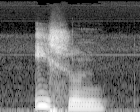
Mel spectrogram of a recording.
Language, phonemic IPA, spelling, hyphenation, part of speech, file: Greek, /ˈisun/, ήσουν, ή‧σουν, verb, El-ήσουν.ogg
- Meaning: second-person singular imperfect of είμαι (eímai): "you were"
